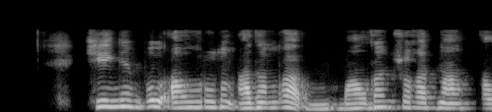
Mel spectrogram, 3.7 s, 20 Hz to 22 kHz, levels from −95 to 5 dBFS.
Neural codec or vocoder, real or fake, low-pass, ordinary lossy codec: codec, 16 kHz, 4 kbps, X-Codec, HuBERT features, trained on balanced general audio; fake; 7.2 kHz; none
